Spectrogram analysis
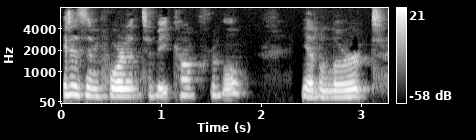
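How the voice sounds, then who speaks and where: A woman yoga nidra instructor leading a guided meditation in a gentle, soothing, unhurried way. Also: on the high side, vocal fry, breathy edge, rough recording.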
